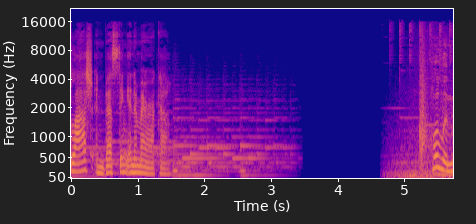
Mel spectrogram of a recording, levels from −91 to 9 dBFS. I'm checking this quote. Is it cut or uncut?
cut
